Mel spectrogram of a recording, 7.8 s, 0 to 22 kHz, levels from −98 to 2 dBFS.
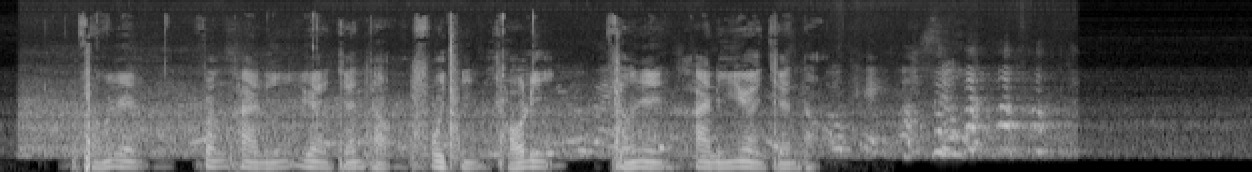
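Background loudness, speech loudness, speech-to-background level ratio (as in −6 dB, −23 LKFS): −34.5 LKFS, −28.0 LKFS, 6.5 dB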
